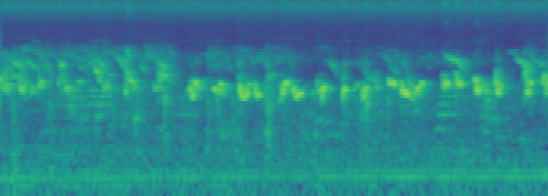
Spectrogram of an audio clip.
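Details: Sooty-headed bulbuls in the morning, doing their 'morning exercise': a busy stream of short chirped and whistled notes, several each second, with overlapping high chirps from other birds and a steady low hum underneath.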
